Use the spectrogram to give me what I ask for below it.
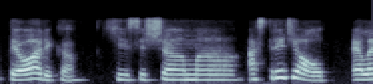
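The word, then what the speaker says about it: Erll: Existe uma teórica que se chama Astrid All, ela é alemã, então se escreve E-R-L-L, L, né, mas é All.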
